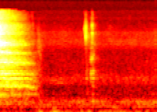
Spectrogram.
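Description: The breathy end of a spoken word fades out, then a quiet room with one faint, short click about a second and a half in.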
